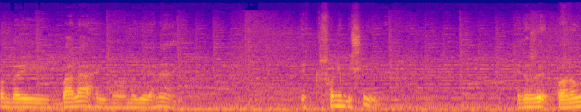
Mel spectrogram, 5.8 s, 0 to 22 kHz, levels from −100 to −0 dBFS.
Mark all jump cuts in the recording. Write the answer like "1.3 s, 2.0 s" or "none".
none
